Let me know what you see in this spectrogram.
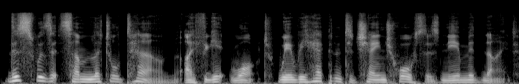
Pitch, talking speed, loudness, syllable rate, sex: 105 Hz, 195 wpm, -21 LUFS, 5.0 syllables/s, male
